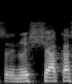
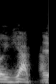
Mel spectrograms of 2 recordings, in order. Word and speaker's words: Xhaka: Me dijo que el problema que teníamos es que no pronunciábamos bien, porque no es Xhaka, sino Xhaka.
